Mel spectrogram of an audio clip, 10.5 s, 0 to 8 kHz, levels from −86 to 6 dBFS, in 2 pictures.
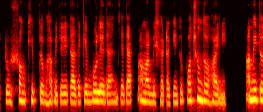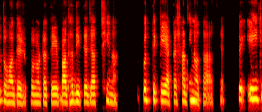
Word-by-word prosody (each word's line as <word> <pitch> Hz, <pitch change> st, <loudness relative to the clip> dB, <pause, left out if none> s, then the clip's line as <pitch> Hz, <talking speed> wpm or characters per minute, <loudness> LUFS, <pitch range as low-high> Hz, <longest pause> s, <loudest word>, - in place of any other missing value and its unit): একটু 195 Hz, -, -9 dB, 0.2 s
সংক্ষিপ্তভাবে 200 Hz, -3 st, -3 dB
যদি 185 Hz, 0 st, -2 dB
তাদেরকে 175 Hz, +2 st, -2 dB
বলে 200 Hz, -1 st, +4 dB
দেন। 180 Hz, 0 st, -5 dB
যে 185 Hz, -, -4 dB
"দেখো 180 Hz, 0 st, -4 dB
আমার 190 Hz, -1 st, +1 dB
বিষয়টা 160 Hz, -2 st, -6 dB
কিন্তু 175 Hz, +3 st, -5 dB
পছন্দ 220 Hz, +1 st, +4 dB, 0.2 s
হয়নি। 175 Hz, -3 st, -2 dB, 0.5 s
আমি 230 Hz, +1 st, +8 dB
তো -, -, +6 dB
তোমাদের 175 Hz, -3 st, +1 dB, 0.2 s
কোনটাতে 170 Hz, -1 st, -2 dB, 0.2 s
বাধা 175 Hz, +1 st, +5 dB
দিতে 185 Hz, 0 st, +1 dB
যাচ্ছি 175 Hz, +5 st, -2 dB
না। -, -, -4 dB, 0.5 s
প্রত্যেকেরই 215 Hz, -3 st, +3 dB
একটা 185 Hz, -, -5 dB
স্বাধীনতা 205 Hz, +2 st, +3 dB
আছে।" -, -, -19 dB, 0.3 s
তো -, -, +6 dB, 0.2 s
এই 245 Hz, -, +8 dB
যে -, -, +1 dB
185 Hz, 160 wpm, -24 LUFS, 175-210 Hz, 0.5 s, আমি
